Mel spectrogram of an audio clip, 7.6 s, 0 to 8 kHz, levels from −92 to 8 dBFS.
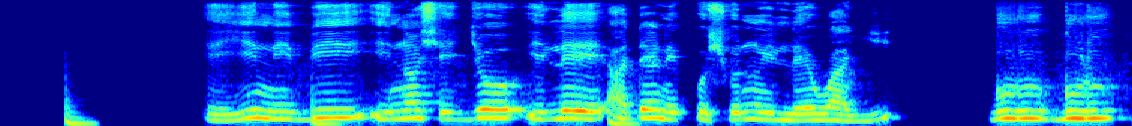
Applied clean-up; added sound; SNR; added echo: neural mask model RNNoise.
